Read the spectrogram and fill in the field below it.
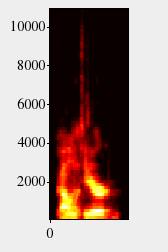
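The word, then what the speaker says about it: Palantir: Palanteer.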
